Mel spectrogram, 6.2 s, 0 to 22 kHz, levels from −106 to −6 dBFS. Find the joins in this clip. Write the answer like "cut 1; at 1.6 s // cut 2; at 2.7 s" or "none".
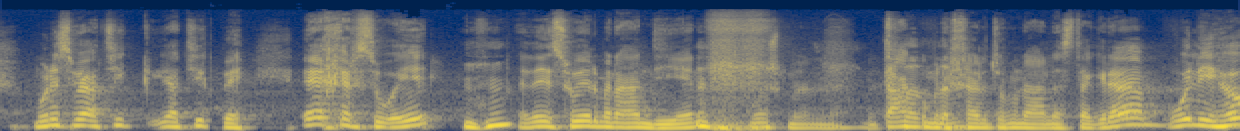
cut 1; at 1.0 s // cut 2; at 4.3 s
